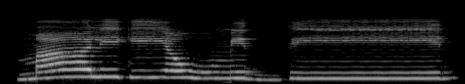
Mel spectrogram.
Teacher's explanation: آیت نمبر 4، مالک یوم الدین، مالک یوم الدین، مالک یوم الدین۔ ما اس میں میم پہ جو کھڑی زبر ہے اس کی وجہ سے اس کو تھوڑا سا لمبا کریں گے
